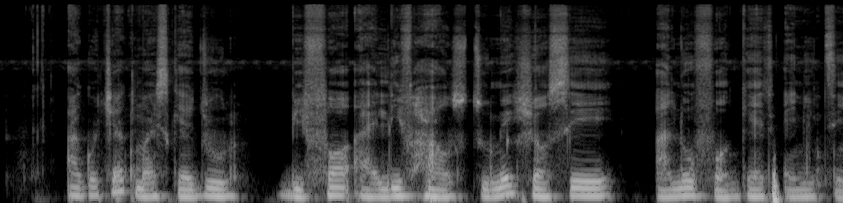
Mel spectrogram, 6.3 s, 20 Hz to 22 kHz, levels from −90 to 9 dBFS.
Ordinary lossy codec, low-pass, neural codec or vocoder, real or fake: none; none; vocoder, 48 kHz, 128 mel bands, Vocos; fake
